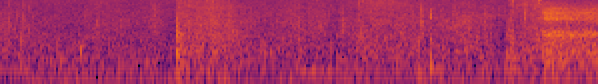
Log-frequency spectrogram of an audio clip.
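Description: A few faint footsteps on a tiled showroom floor, as a person walks off, over a low room hiss.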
